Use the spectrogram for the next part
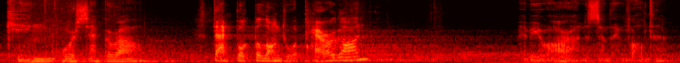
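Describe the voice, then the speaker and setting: A man playing a pragmatic, skeptical dwarf soldier in a video game, talking in a blunt, wry, gruff way. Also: medium pitch, very animated, normal speed, background noise, close to an everyday voice. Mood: grudging, earnest. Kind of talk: video game cutscene dialogue. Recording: game music behind the voice. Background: music.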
